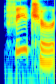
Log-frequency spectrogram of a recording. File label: "feature", spelling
